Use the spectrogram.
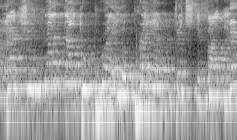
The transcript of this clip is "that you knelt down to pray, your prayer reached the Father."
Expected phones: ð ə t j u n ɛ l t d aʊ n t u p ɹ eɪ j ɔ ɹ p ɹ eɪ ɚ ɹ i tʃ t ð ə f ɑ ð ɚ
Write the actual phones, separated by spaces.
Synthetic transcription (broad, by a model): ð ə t j u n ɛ t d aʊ t u p ɹ eɪ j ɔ p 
